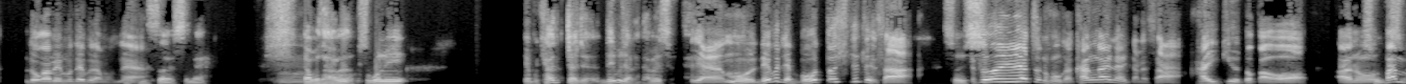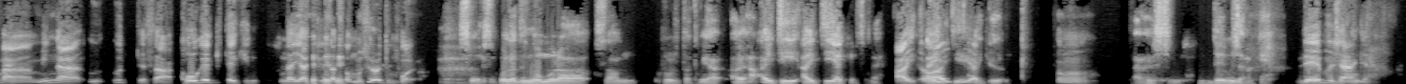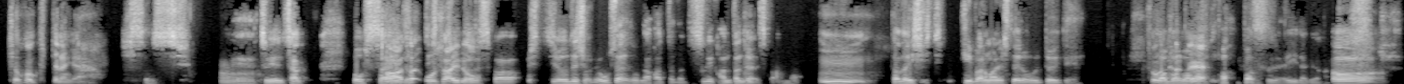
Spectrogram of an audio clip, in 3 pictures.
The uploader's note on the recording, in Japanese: ZOOMで収録〜。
